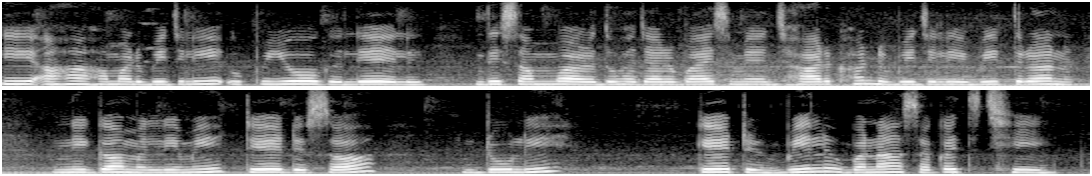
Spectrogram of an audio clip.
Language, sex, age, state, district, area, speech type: Maithili, female, 18-30, Bihar, Madhubani, rural, read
